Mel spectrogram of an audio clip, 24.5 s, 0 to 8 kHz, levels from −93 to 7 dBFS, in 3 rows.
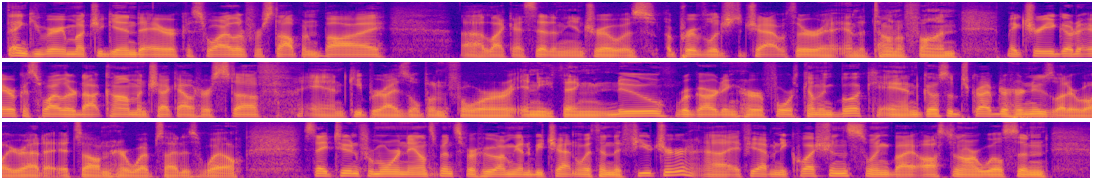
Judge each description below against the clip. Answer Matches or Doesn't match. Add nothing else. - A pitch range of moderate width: Matches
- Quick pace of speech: Matches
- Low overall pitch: Matches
